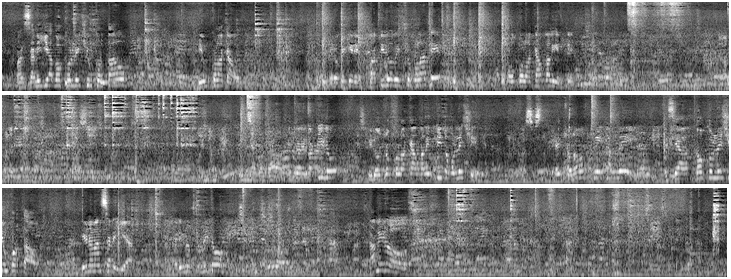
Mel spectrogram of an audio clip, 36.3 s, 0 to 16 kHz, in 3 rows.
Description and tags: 20091217.22.breakfast.bar
typical noisy bar ambiance at breakfast time, voices speaking in Spanish. noise of store blinds being raised manually. Recorded in Seville (Plaza de la Encarnacion) during the filming of the documentary 'El caracol y el laberinto' (The Snail and the labyrinth), directed by Wilson Osorio for Minimal Films. Olympus LS10 recorder internal mics
bar, voice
